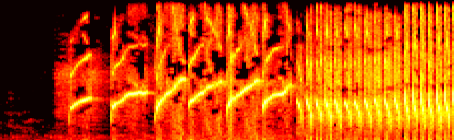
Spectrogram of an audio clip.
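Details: A canary sings a training phrase of rising slurred whistles repeated five times, followed by a rapid rolling trill.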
